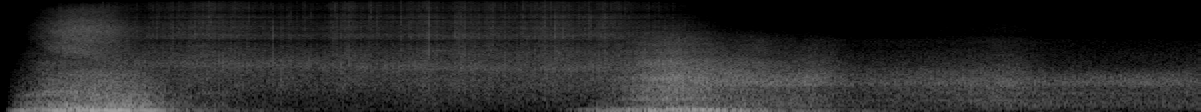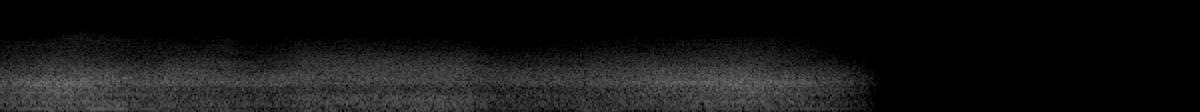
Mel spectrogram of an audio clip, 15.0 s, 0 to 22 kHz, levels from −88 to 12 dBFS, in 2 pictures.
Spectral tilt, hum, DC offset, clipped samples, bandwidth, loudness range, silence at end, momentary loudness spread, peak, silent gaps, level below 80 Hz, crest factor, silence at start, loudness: -4 dB/octave; none; under 0.1%; under 0.1%; over 20 kHz; 10 LU; 2.15 s; 16 LU; -20 dBFS; none; -44 dBFS; 22 dB; 0.05 s; -43 LUFS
